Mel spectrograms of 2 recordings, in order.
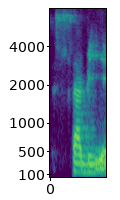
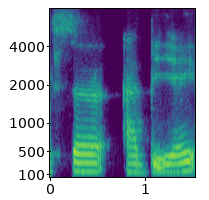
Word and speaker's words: s'habiller: over the screen, s'habiller, and that's because the H is silent, so it's pronounced s'habiller. You cannot say se habiller, it does not make sense.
